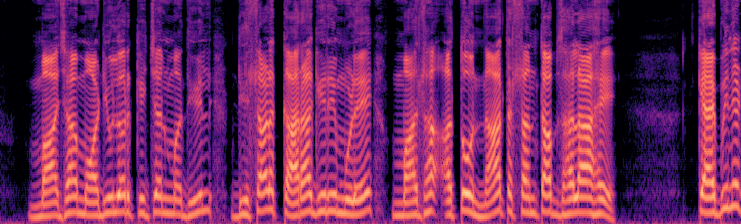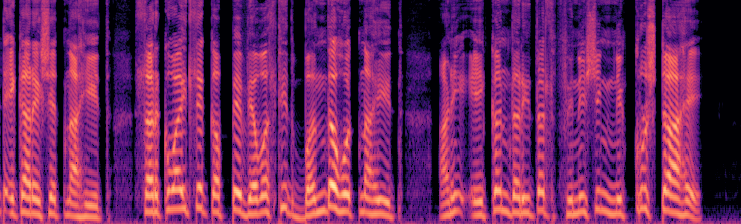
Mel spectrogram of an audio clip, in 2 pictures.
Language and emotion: Marathi, angry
